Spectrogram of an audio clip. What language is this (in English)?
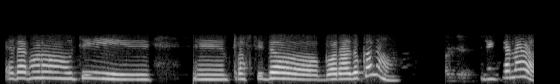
Odia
